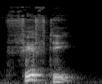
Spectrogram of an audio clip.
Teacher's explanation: the stresses on the first syllable · the difference is in the stress and the short and long e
